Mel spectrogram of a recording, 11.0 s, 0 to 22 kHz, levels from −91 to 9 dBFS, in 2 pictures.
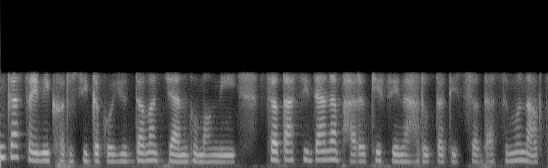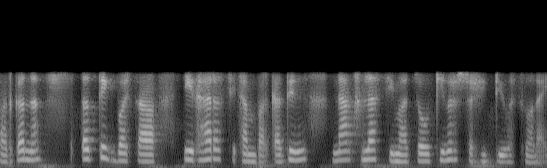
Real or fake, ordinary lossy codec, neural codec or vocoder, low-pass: fake; none; codec, 24 kHz, 0.9 kbps, WavTokenizer, large speech release; 3.6 kHz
